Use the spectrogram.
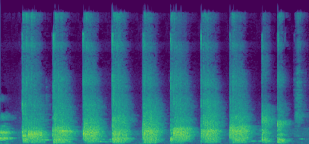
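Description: A classroom group claps a counted rhythm pattern in unison: about ten sharp, loud, evenly spaced claps, with the final few coming closer together, and no talking.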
